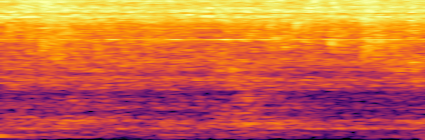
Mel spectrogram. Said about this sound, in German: da ich mich jetzt anziehen will, möchte ich mich auch gerne waschen.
